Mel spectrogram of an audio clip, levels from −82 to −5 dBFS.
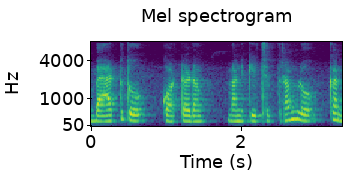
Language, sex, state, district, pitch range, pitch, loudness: Telugu, female, Andhra Pradesh, Chittoor, 195-215 Hz, 200 Hz, -18 LUFS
